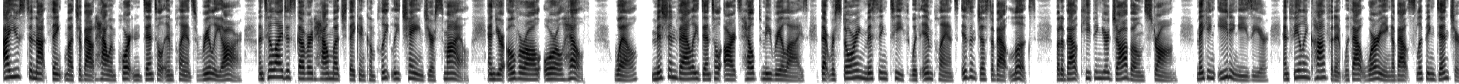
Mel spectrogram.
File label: voiceover; Why Choose Dental Implants; Mission Valley Dental Arts; Explain the benefits and procedure of dental implants with a focus on patient comfort; Kaylin AI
